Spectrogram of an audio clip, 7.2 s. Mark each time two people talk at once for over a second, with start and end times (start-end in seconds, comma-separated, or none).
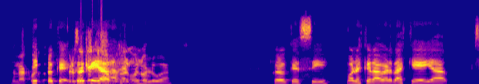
0.7-2.3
